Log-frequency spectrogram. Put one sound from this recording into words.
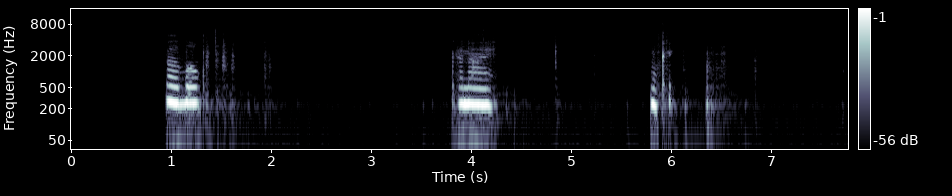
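A young woman speaks briefly and casually into a nearby microphone.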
